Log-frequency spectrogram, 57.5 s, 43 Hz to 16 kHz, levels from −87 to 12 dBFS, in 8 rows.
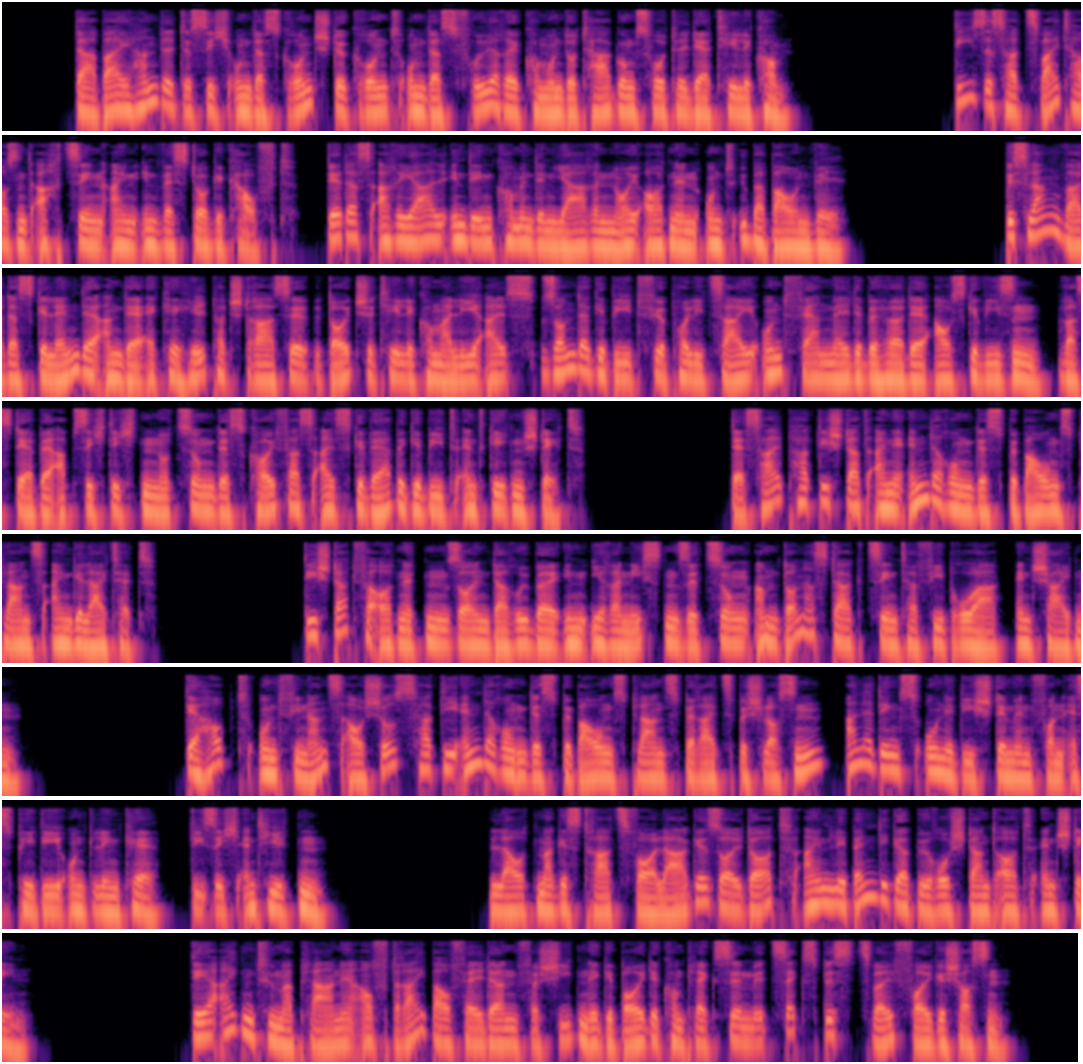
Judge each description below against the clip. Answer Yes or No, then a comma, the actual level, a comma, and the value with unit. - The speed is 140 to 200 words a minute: No, average, 130 wpm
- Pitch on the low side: Yes, low, 105 Hz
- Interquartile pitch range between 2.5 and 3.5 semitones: Yes, average, 2.8 semitones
